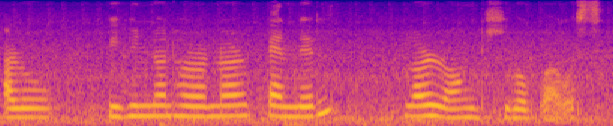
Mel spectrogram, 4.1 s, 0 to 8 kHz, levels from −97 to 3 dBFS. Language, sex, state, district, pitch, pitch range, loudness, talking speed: Assamese, female, Assam, Kamrup Metropolitan, 240 Hz, 215-245 Hz, -16 LUFS, 130 wpm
